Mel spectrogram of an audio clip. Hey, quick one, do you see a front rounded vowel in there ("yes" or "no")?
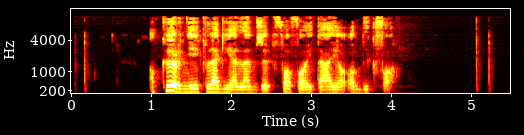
yes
